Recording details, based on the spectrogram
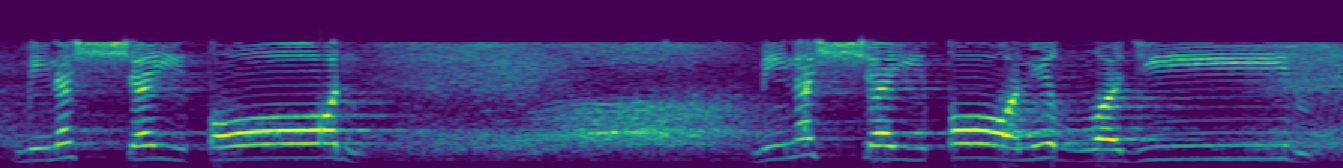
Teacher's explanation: اس میں طا آ رہا ہے، طا کو پر پڑھیں گے. طا حروف مستعلیہ میں سے، من الشیطان نہیں، من الشیطان.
